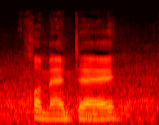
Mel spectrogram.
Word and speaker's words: Clemente: Clemente. – That's right. That's exactly how it's supposed to be pronounced.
